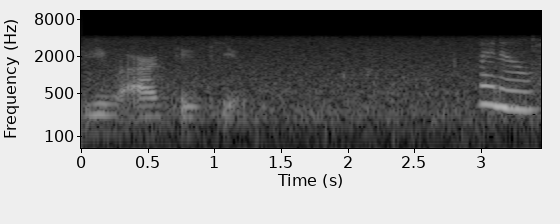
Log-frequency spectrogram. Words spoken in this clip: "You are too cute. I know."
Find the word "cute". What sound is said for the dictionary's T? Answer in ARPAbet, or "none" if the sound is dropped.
none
